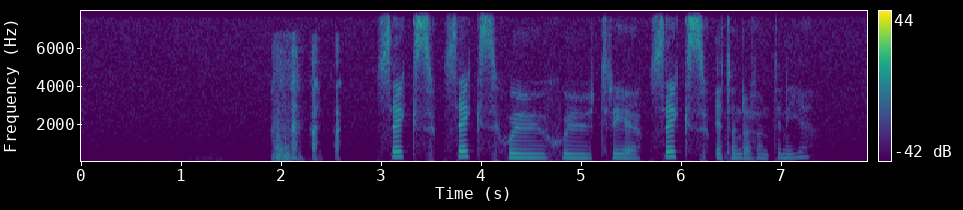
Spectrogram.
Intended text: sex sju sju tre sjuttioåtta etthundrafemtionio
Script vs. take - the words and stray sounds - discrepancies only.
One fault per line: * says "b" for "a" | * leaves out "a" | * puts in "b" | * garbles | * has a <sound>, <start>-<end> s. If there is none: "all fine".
* has a laugh, 1.9-2.6 s
* puts in "sex"
* says "sex" for "sjuttioåtta"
